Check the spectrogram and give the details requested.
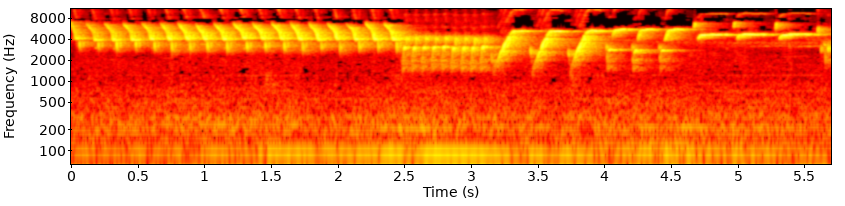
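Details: Spanish Timbrado × wild canary, first generation bred in 2015, opens with a smooth even high trill, drops to a lower rolling tour, then breaks into choppy rising notes.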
